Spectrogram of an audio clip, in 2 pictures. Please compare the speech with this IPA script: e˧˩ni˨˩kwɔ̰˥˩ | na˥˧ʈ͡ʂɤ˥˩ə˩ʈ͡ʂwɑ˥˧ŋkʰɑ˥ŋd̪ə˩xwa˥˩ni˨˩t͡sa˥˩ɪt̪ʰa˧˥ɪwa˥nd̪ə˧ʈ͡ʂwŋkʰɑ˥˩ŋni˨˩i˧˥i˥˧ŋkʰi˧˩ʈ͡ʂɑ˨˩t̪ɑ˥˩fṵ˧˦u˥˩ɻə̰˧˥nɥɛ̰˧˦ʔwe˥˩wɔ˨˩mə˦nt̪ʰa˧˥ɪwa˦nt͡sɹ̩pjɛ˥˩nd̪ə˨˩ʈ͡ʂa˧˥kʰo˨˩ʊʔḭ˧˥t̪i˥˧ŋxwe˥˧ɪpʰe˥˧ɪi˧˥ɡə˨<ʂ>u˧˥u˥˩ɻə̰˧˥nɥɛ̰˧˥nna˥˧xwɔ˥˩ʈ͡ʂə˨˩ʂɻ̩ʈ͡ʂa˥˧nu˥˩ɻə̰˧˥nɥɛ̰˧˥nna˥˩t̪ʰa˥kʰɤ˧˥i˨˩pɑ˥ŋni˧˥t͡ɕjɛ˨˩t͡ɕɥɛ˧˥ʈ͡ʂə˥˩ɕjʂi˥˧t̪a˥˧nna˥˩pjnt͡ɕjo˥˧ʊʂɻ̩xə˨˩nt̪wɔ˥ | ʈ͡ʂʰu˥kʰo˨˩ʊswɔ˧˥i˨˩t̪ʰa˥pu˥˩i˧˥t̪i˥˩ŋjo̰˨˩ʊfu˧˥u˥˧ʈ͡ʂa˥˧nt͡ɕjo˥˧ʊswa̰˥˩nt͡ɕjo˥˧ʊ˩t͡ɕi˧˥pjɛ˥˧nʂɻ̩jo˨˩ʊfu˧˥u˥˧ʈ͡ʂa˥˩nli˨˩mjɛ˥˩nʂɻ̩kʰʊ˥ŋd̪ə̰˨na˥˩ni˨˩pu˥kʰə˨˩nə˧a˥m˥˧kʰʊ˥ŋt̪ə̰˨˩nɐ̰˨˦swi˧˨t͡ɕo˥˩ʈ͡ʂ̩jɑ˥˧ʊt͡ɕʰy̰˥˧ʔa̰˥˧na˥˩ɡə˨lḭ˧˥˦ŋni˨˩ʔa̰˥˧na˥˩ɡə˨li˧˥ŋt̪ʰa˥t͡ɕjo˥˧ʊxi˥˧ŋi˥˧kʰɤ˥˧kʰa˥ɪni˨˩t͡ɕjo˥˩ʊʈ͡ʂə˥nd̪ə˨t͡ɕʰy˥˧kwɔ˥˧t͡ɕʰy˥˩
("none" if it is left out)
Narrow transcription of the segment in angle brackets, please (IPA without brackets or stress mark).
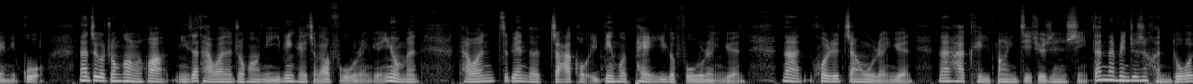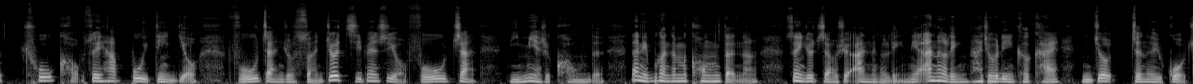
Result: f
